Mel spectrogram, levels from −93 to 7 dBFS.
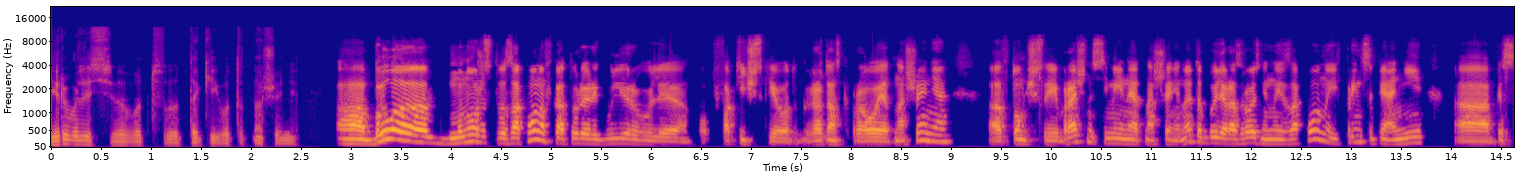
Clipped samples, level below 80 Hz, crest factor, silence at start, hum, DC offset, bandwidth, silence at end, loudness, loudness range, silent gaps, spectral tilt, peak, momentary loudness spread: under 0.1%; -66 dBFS; 20 dB; 0 s; none; under 0.1%; 12 kHz; 0 s; -20 LUFS; 6 LU; 2.73-2.84 s; -4 dB/octave; -2 dBFS; 18 LU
